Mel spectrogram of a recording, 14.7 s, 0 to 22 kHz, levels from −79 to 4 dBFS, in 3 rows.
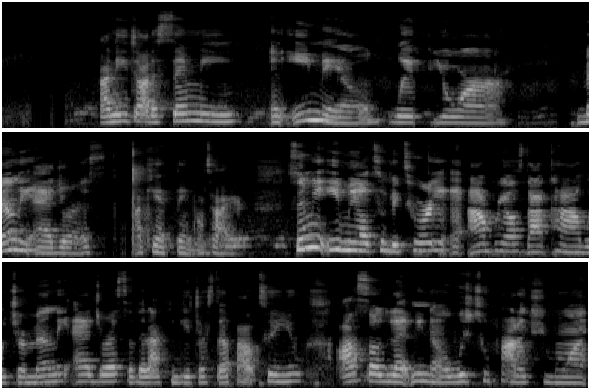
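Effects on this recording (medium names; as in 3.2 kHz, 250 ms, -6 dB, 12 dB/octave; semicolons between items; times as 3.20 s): a quantiser's noise floor 10-bit, dither none; phasing stages 12, 0.19 Hz, lowest notch 580–4300 Hz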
